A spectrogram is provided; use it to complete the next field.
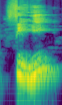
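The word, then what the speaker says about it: fille: leave means book and feely means girl yes you heard correctly the double L in between two vowels in French are most often not pronounced here sufficient for you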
